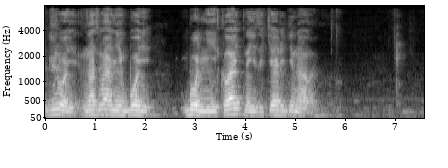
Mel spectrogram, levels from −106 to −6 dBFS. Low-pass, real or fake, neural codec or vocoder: 7.2 kHz; fake; autoencoder, 48 kHz, 128 numbers a frame, DAC-VAE, trained on Japanese speech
